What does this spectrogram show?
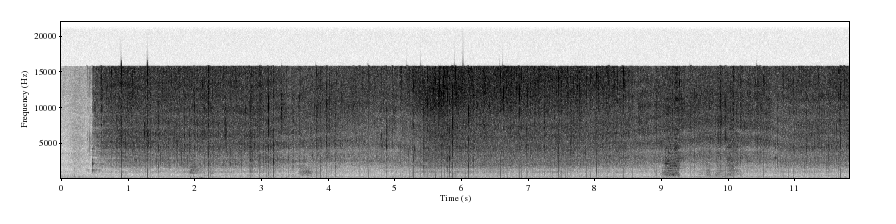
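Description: Chopped scallions sizzling in a little hot oil in a pan, the first step of making scallion oil. The sizzle starts about half a second in and keeps up steadily, with light clicks from stirring.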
